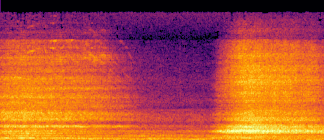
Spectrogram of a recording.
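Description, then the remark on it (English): Slow, deep breathing as a breathing practice: a long, airy exhale that gradually fades, followed by a louder, rushing inhale. No one speaks. “Practice breathing as you guide to practice breathing as a guide to be more aware of God's presence.”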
